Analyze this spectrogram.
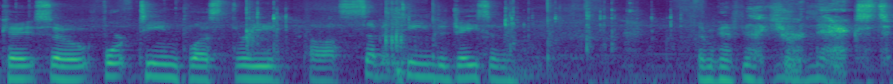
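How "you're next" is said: frothing at the mouth, saliva everywhere, quieter. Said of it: "just frothing and just saliva everywhere".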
